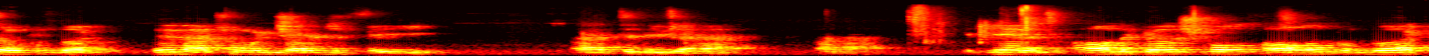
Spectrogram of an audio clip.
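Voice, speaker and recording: Over noticeable background noise and audible room echo, a man with an American accent talks at a moderate pace in a fairly high pitch, his intonation monotone and flat. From Kansas, Sumner County. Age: 60s. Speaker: construction management contractor. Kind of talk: presentation to school board. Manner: halting, many fillers.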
